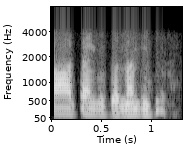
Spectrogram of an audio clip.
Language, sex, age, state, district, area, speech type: Tamil, male, 60+, Tamil Nadu, Thanjavur, rural, conversation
